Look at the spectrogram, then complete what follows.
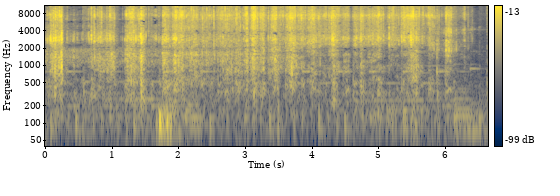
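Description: Irregular crinkling and rustling with many small clicks, the sound of something being handled. It dies away near the end.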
